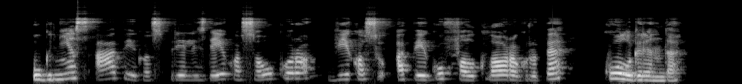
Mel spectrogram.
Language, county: Lithuanian, Telšiai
